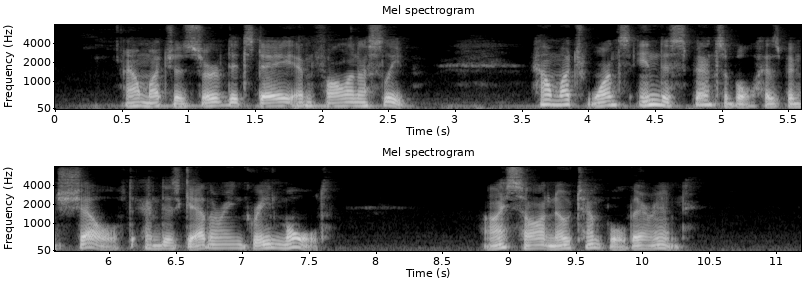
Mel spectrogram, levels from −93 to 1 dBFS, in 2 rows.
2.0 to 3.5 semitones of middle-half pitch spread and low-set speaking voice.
Yes: average, 2.9 semitones; low, 125 Hz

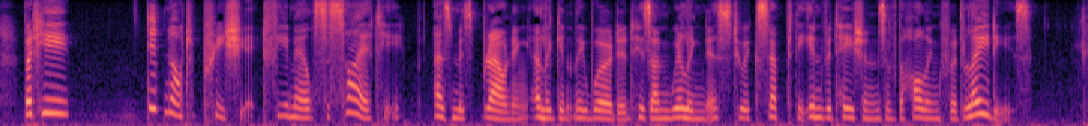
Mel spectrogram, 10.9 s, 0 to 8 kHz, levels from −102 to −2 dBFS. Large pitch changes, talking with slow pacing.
No: average, 3.7 semitones; slow, 120 wpm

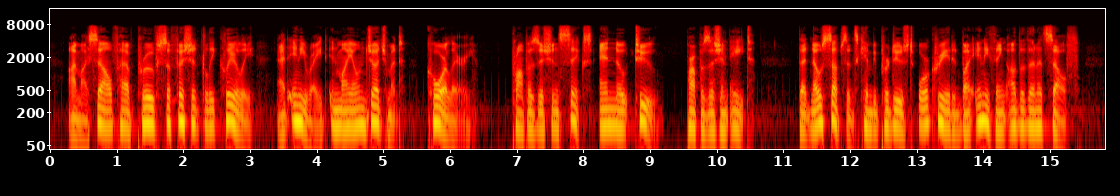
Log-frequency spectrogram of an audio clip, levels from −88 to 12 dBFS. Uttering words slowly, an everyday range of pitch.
Yes: slow, 130 wpm; average, 3.6 semitones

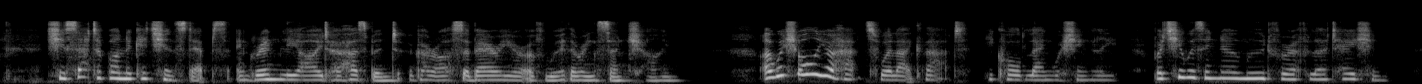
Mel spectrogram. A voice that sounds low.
No: high, 215 Hz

